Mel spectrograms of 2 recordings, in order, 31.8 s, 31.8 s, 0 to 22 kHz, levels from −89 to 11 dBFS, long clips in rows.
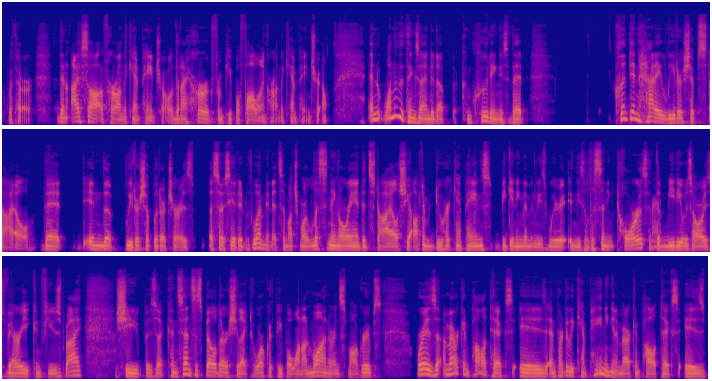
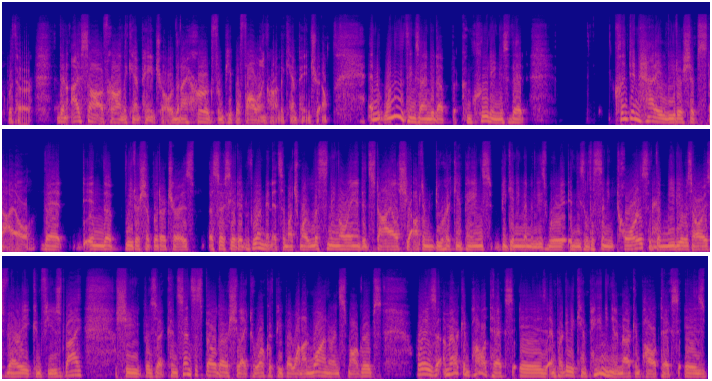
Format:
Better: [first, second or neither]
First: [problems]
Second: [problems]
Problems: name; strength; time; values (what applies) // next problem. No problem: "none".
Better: first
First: none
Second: distortion; heavy; 6 dB below the speech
